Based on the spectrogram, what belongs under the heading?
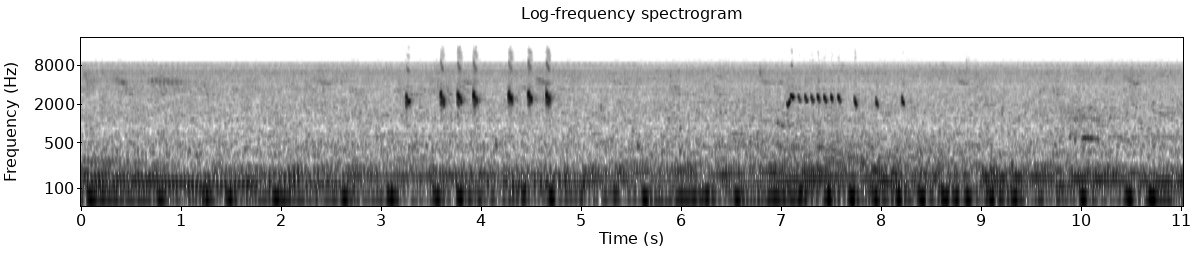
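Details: Yellow-vented bulbul singing actively while bathing, recorded as training and lure material for songbirds: two bursts of quick, bright chattering notes, the first a loose series, the second a tighter run, over steady low rumbling background noise.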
